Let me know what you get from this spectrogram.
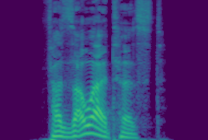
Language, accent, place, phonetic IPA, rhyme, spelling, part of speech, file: German, Germany, Berlin, [fɛɐ̯ˈzaʊ̯ɐtəst], -aʊ̯ɐtəst, versauertest, verb, De-versauertest.ogg
- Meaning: inflection of versauern: 1. second-person singular preterite 2. second-person singular subjunctive II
